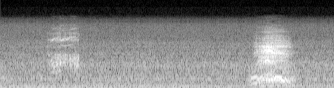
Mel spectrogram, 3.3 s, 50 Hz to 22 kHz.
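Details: Juvenile Eurasian eagle-owl filmed by a nest webcam in northern Rhineland-Palatinate, Germany, on 15 May 2013 at its first contact with another owl; two hoarse, hissing rasps two seconds apart, the second louder and longer.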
